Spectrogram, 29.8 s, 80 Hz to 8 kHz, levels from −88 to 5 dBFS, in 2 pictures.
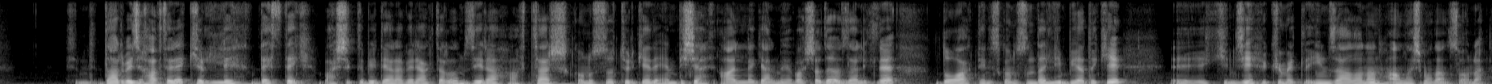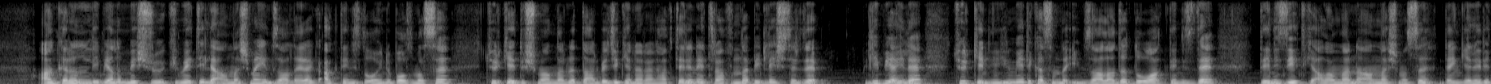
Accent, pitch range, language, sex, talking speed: Turkish, 115-155 Hz, German, male, 115 wpm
